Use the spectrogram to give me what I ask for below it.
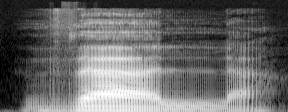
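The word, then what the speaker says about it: ذال: Now let's move to the next letter, which is dhal. Dhal. The. You can find this letter in the first part of the English word there.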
